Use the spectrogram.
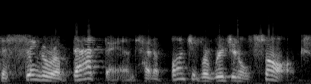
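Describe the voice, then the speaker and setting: A voice speaks in a Brooklyn accent. It is raised and projected. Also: man. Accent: New York (Brooklyn). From New York City, Brooklyn (Bensonhurst). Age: 50s. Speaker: musician. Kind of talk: interview. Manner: halting, many fillers.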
